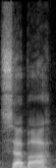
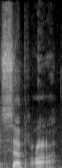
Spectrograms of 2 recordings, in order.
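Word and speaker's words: سبعة: Seven looks like a V and is pronounced seb'a. So make sure you get the ein sound, not seb'a, but seb'a, like that, seb'a.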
